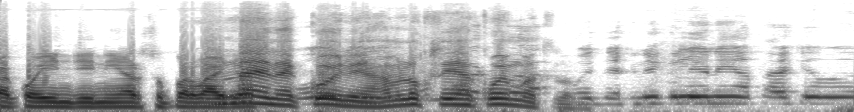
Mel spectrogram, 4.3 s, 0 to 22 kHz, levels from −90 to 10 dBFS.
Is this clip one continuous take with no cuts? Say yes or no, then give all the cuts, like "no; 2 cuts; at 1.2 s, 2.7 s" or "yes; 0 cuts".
yes; 0 cuts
